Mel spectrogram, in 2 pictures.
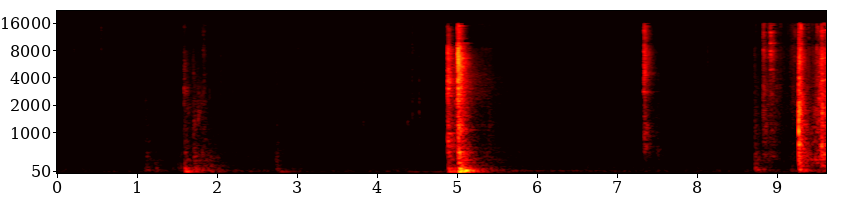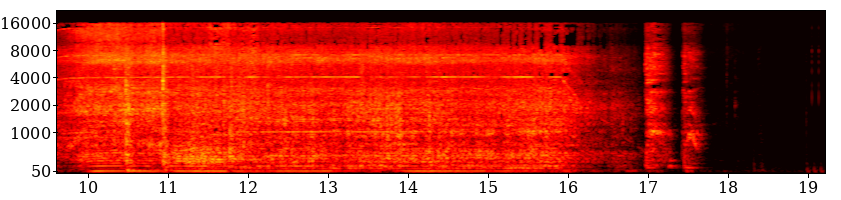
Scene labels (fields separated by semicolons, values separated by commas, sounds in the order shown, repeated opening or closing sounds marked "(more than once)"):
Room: hallway; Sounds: door (more than once), light switch, vacuum cleaner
